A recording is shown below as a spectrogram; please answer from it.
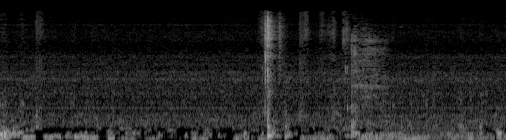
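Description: Ballpoint pen drawing on sketchbook paper: soft rubbing of the hand on the page and a short scratchy stroke, with one sharp tick about three seconds in.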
